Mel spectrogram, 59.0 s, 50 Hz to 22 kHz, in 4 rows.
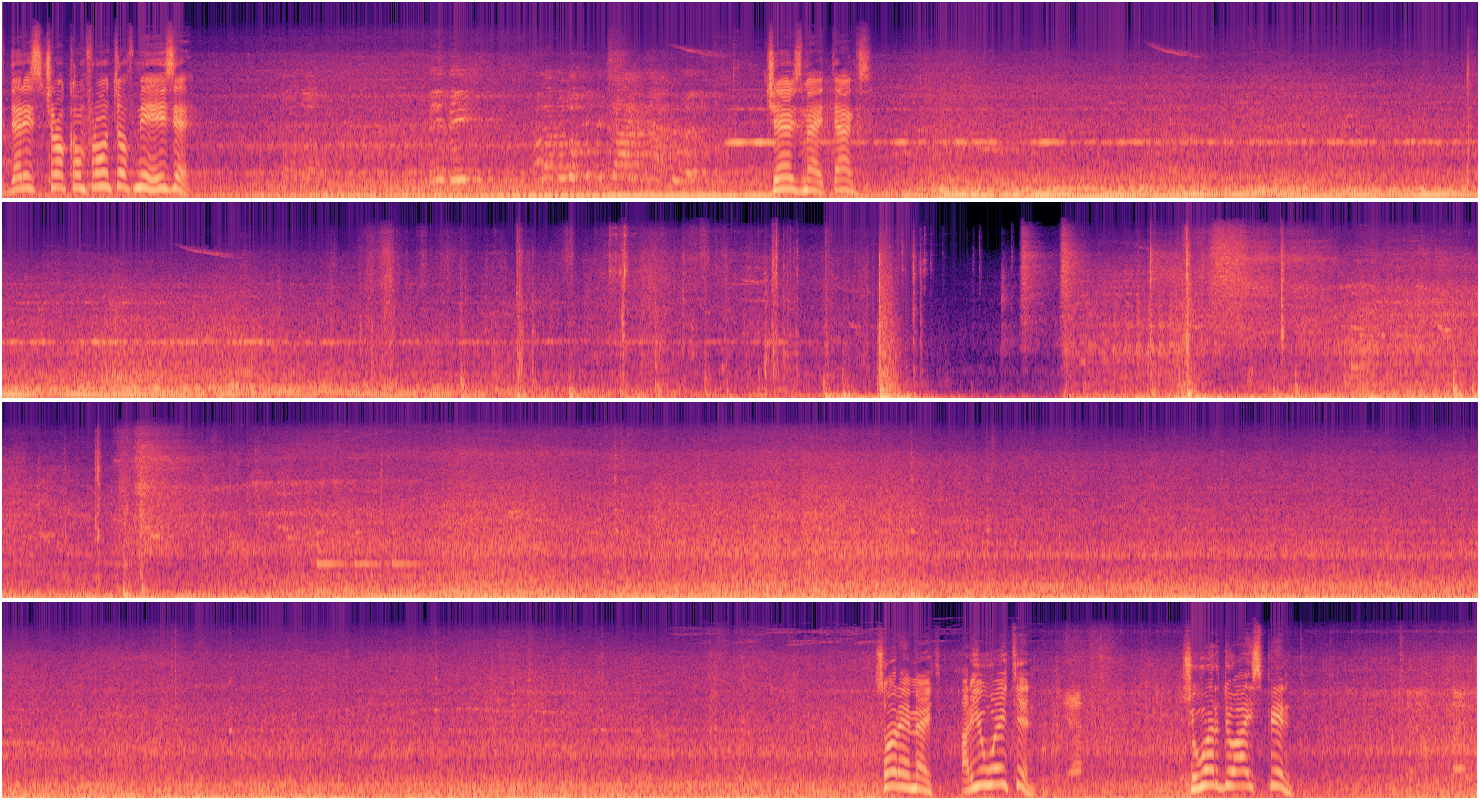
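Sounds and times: diesel truck engine rumble: 0:25.4 - 0:59.0.

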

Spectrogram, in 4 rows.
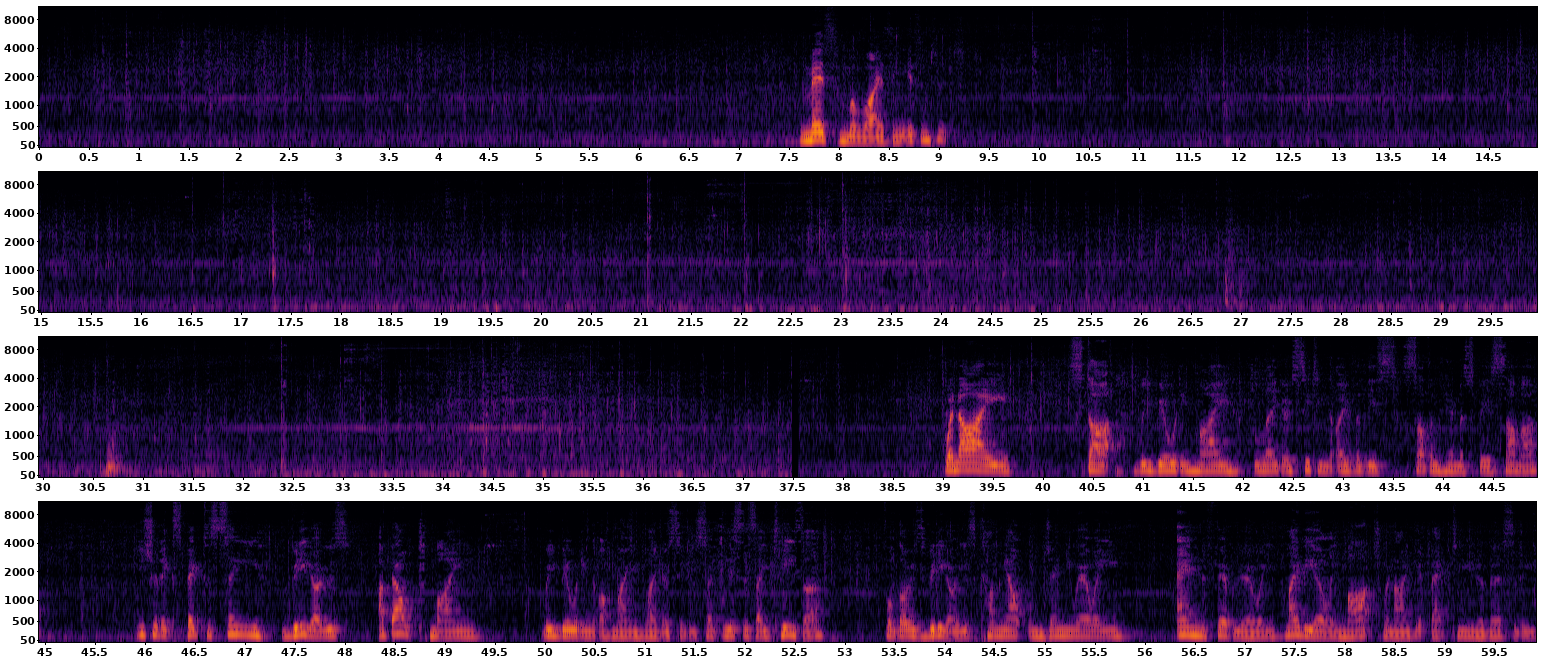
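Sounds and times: small electric motor whining: 0:00.0 - 0:59.9.

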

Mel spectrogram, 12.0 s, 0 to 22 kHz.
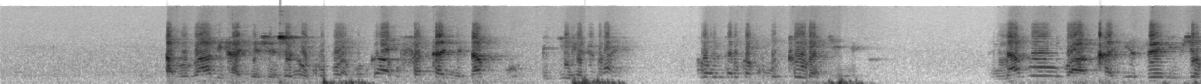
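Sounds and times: person talking: 0:01.7 - 0:06.4, 0:07.0 - 0:08.7, 0:09.9 - 0:12.0.

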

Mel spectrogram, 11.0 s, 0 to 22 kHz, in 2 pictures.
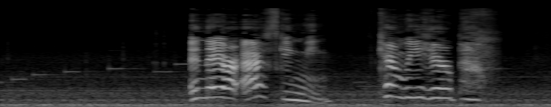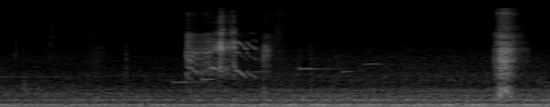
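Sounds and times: low hum inside a car: 0:00.0 - 0:11.0.

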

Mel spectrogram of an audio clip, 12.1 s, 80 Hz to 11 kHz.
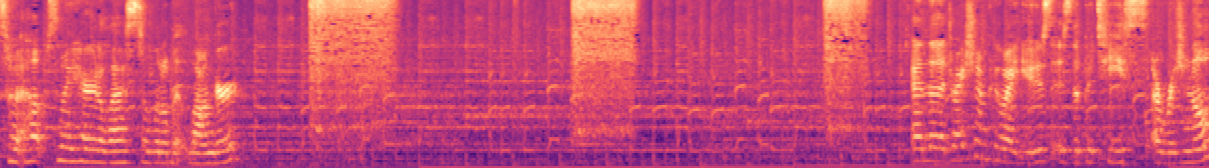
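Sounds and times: background music: 0:00.0 - 0:12.0
aerosol spray hissing: 0:03.0 - 0:04.1, 0:05.7 - 0:06.4, 0:08.2 - 0:08.9.

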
